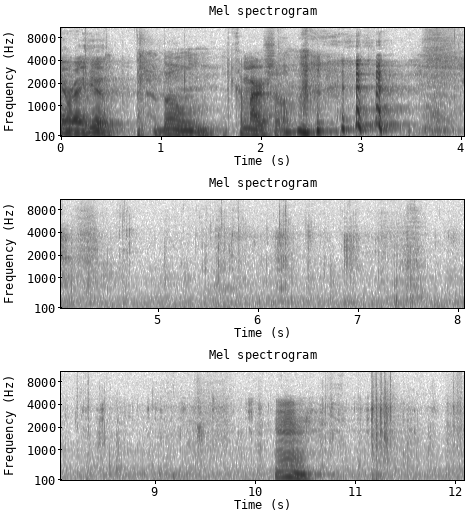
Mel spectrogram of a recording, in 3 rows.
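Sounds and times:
people chewing: 3.5s - 12.0s.

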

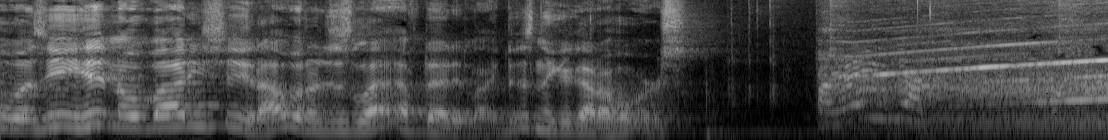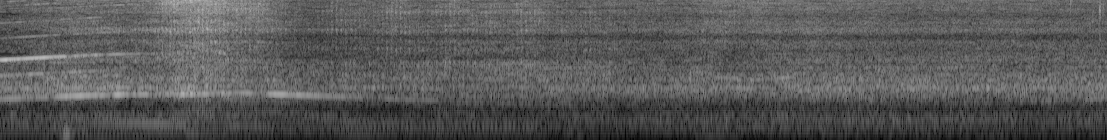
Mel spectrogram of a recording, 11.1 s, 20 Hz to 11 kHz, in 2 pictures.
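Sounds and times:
police siren wailing: 4.1s - 8.8s.

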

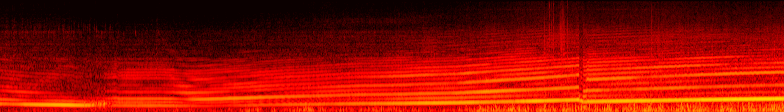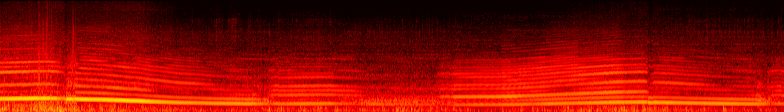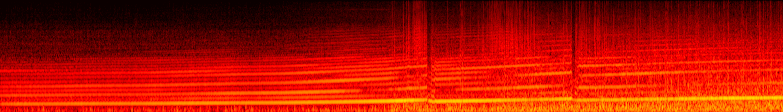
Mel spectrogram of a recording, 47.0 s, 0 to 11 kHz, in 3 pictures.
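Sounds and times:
motorcycle engine accelerating: 0.0s - 47.0s
wind rush: 9.4s - 19.7s, 20.8s - 47.0s.

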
